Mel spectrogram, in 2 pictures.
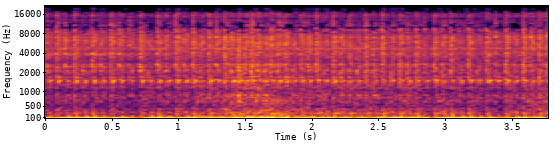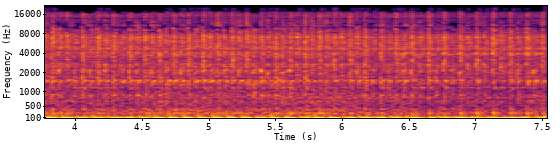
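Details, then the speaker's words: Marketplace motorcycle, first start with fresh gas, oil, battery and air filter: smoking, rough lumpy idle with quick light top-end clatter, not rod knock; owner suspects valve clatter; worn camshaft and rocker arms. "definitely smoking I don't need to be turned up for sure doesn't sound like rod knock sounds like something"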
